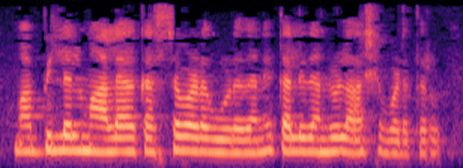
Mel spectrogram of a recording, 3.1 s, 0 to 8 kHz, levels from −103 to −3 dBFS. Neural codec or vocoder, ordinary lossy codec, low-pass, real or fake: none; MP3, 32 kbps; 7.2 kHz; real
